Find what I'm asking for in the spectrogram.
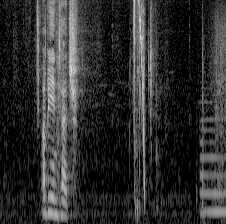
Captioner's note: tv turns off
